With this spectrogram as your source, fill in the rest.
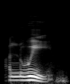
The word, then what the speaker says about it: ennui: It is pronounced as ennui.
